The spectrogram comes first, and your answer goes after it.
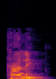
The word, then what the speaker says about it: phthalic: Phthalic anhydride. Okay, pH is generally silent, or you can see it can have the pronunciation of F.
